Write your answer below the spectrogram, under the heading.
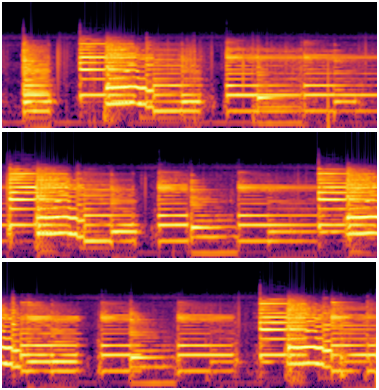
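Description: Background music: a plucked guitar melody with some notes bending in pitch, its phrase repeating about every four seconds.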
